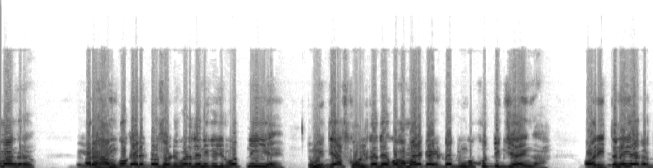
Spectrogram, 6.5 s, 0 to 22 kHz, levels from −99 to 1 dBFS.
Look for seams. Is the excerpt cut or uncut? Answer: uncut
